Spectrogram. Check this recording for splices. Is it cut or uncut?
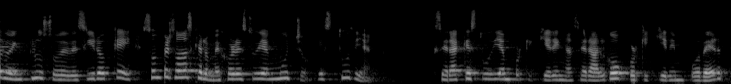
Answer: cut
